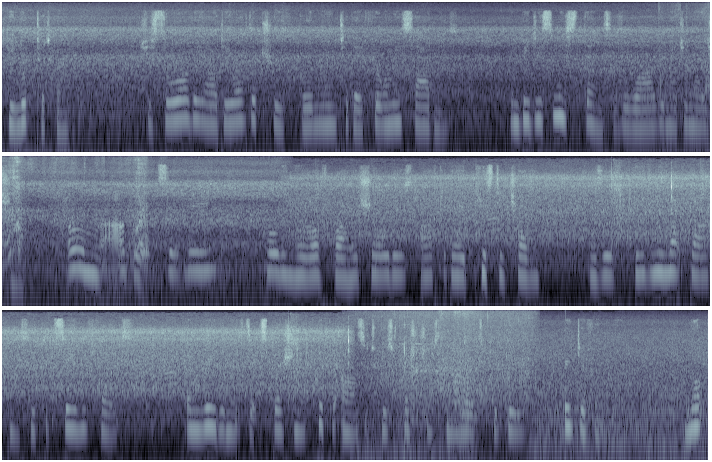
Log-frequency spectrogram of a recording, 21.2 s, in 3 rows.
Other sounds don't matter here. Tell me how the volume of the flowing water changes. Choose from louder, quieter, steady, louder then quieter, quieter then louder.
louder.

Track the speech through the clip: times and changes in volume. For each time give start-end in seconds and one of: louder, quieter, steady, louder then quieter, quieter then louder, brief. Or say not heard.
0.0-21.1 steady.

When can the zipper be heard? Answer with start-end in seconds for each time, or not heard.
6.5-8.7, 17.6-19.0.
